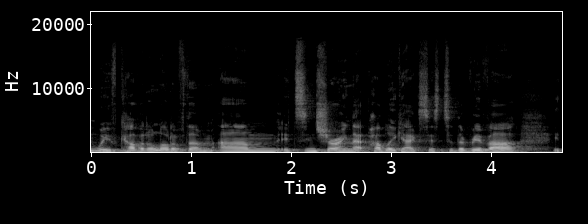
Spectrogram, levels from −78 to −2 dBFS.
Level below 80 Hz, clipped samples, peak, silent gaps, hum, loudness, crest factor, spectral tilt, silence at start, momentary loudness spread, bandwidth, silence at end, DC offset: -60 dBFS; under 0.1%; -18 dBFS; none; none; -34 LUFS; 16 dB; -5.5 dB/octave; 0 s; 7 LU; 18 kHz; 0 s; under 0.1%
